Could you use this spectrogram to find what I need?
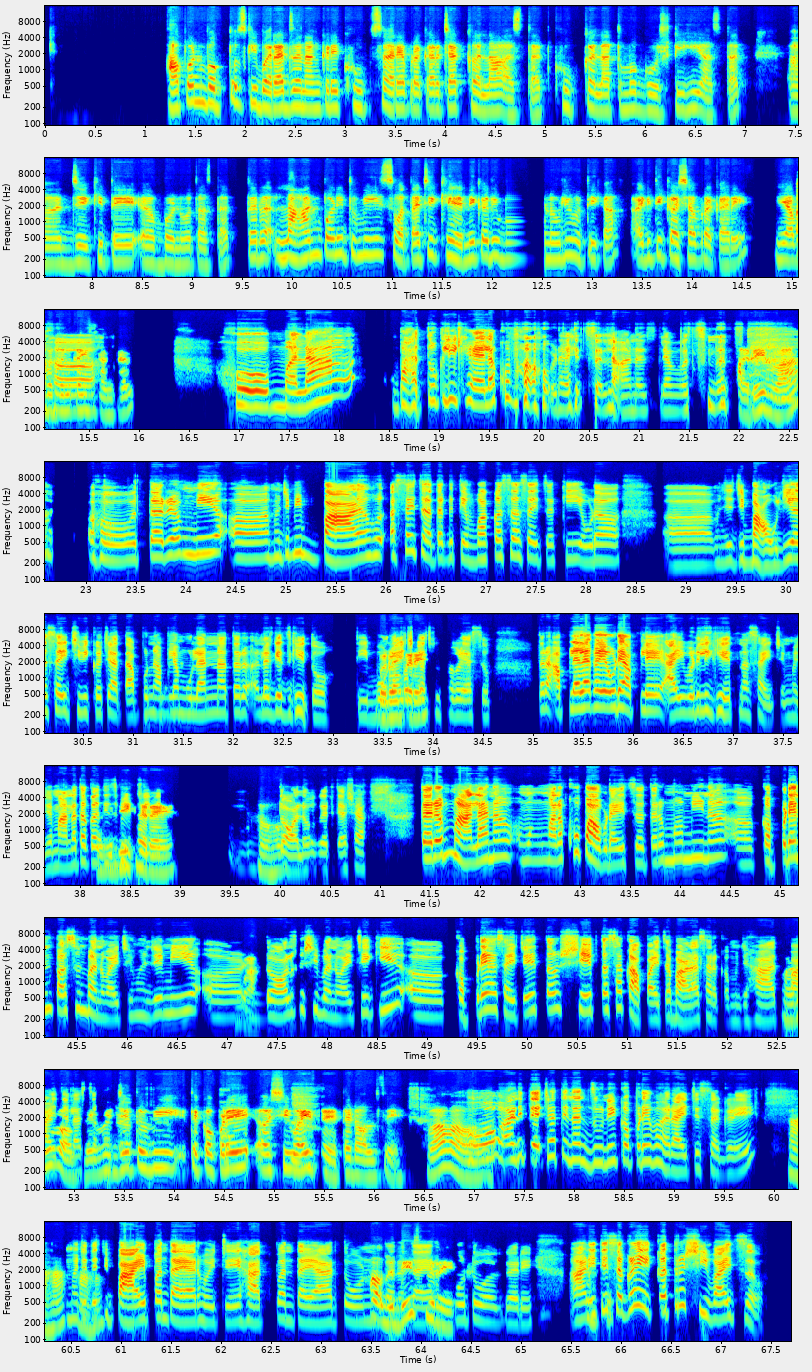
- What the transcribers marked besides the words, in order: tapping; other background noise; unintelligible speech; laughing while speaking: "आवडायचं लहान असल्यापासूनच"; other noise; chuckle; chuckle
- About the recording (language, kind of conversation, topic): Marathi, podcast, लहानपणी तुम्ही स्वतःची खेळणी बनवली होती का?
